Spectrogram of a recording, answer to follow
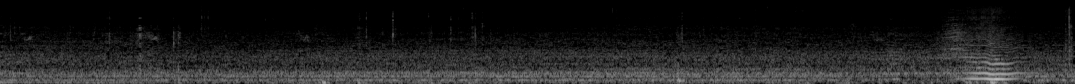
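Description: Honeybees in an open hive giving a steady hum. Near the end a louder buzz swells and wavers in pitch as a single bee passes close by.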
